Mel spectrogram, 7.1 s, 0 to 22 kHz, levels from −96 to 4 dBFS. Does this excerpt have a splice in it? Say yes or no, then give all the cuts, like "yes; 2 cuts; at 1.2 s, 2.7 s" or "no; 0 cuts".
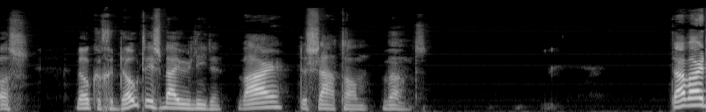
yes; 2 cuts; at 2.3 s, 3.7 s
